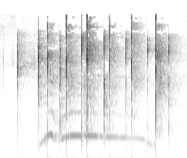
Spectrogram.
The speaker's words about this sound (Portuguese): Palmas para o chefe.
